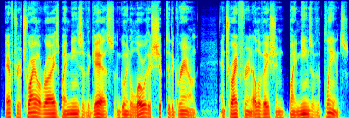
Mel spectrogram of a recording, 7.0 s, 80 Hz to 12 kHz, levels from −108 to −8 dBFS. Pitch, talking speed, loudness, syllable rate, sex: 90 Hz, 240 wpm, -20 LUFS, 5.4 syllables/s, male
